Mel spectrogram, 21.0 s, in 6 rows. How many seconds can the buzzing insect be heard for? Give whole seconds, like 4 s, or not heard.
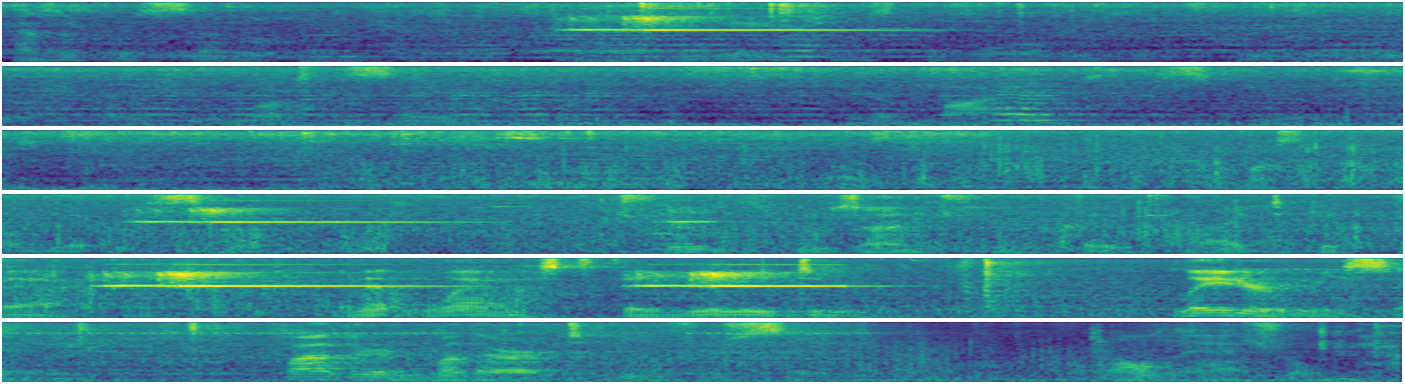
21 s.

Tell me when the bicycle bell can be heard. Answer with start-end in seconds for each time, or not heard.
1.4-2.2, 10.8-12.3, 14.2-16.1.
